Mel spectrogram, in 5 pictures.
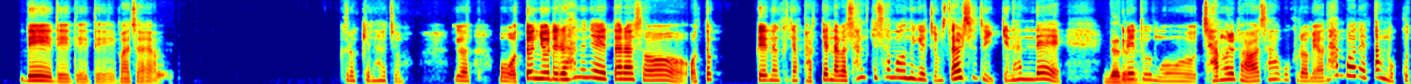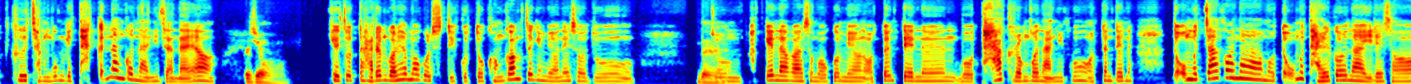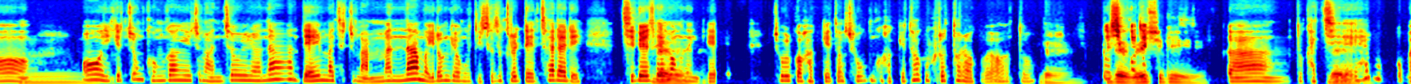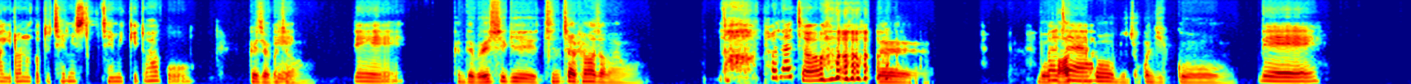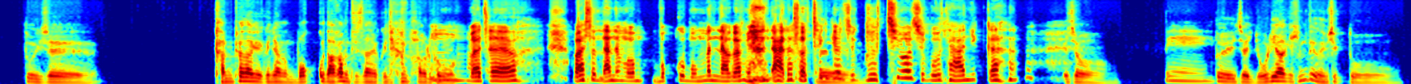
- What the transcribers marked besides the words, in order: laugh; laughing while speaking: "그냥 바로"; laughing while speaking: "나가면"; tapping; laugh
- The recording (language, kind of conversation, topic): Korean, unstructured, 집에서 요리해 먹는 것과 외식하는 것 중 어느 쪽이 더 좋으신가요?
